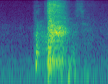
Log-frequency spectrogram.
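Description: A single loud sneeze: a brief inhaled catch followed by a sharp, breathy burst that fades quickly, with no talking around it.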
